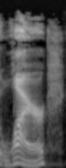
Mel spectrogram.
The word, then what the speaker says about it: Wyre: On November the 5th, 2019, Bitcoin-focused product hub Coin Ninja announced that through a collaboration with cryptocurrency payments company Wire, users can now buy Bitcoin directly on the Dropbit app with Apple Pay and Google Pay. Wire here is spelled W-Y-R-E.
